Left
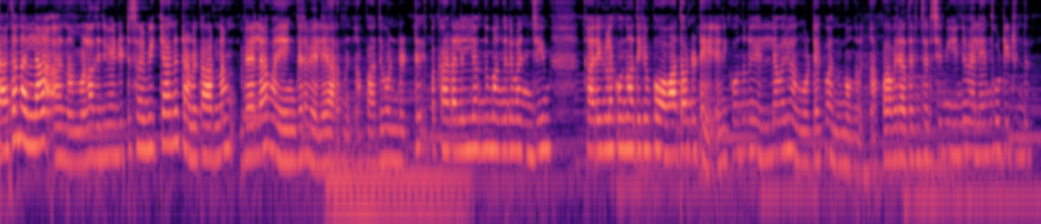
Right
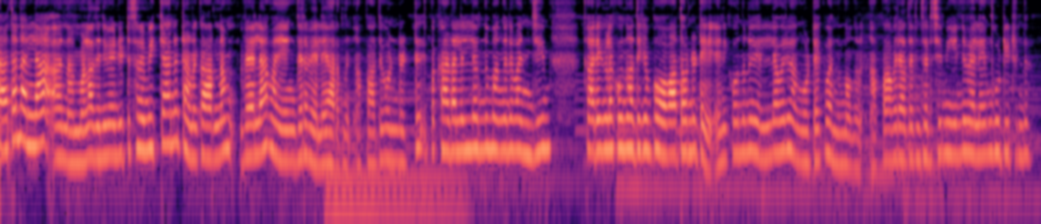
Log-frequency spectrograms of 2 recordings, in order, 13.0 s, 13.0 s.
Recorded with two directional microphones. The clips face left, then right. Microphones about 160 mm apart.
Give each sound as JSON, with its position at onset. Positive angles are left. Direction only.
{"t": 0.0, "sound": "a woman's voice", "side_deg": -35}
